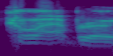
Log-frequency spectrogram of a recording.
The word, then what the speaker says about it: Calabro: Is that how you say his name? Yes, Dave Calabro.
